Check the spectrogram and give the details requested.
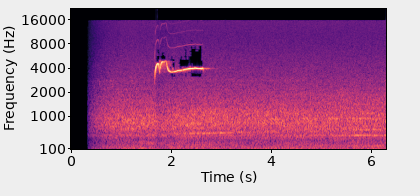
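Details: Eastern wood-pewee singing in summer: one clear, high whistled phrase that slurs upward, wavers briefly, then holds a long, steady, slightly falling note for about a second over a faint, constant low hum.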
